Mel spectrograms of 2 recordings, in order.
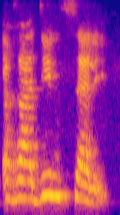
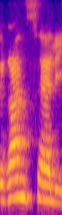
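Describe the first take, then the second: First: The first word is said in full. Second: The first word is partly merged and shortened. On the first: "the full form of like future is like Radin Sally" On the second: "some people combine it"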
